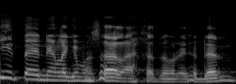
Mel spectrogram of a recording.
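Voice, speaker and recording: The speaker is a man. He keeps a moderate pace. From Makassar, Indonesia. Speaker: pastor. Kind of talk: sermon testimony. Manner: animated storytelling.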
